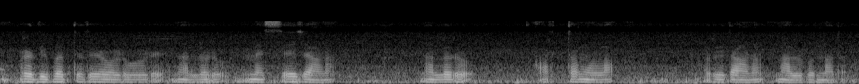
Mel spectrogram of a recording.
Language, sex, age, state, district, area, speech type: Malayalam, male, 30-45, Kerala, Wayanad, rural, spontaneous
